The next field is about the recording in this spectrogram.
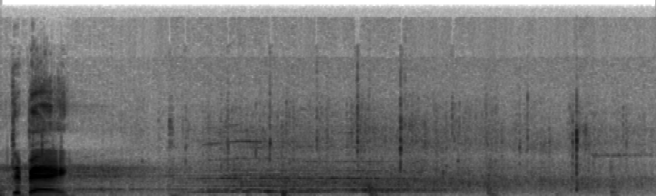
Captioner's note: audience applauds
